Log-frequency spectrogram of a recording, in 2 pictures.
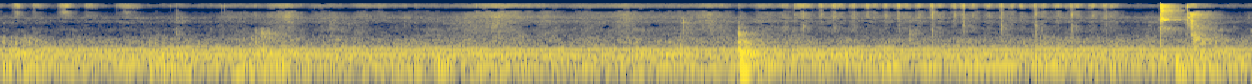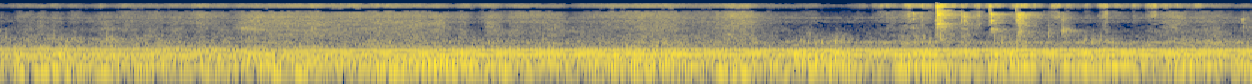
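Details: A male Ragdoll cat purrs in a steady, low, continuous rumble while being stroked, with a few soft handling noises.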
